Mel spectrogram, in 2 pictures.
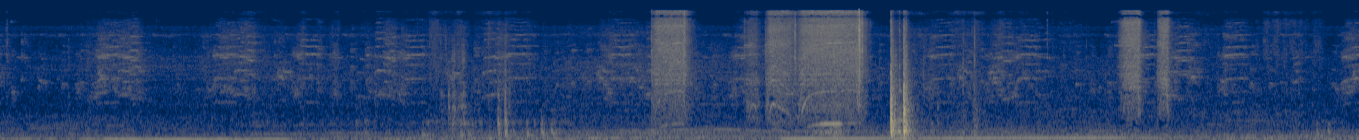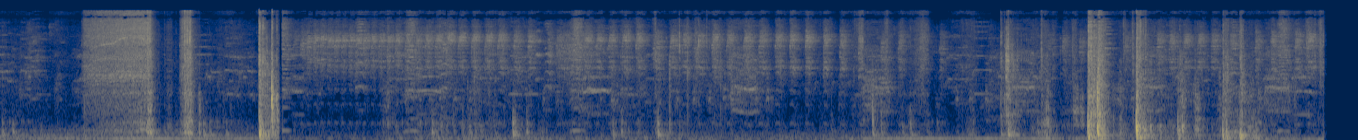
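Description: Background music, with several short bursts of a cordless drill-driver running as it drives screws through a leather strap into the wooden chest.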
